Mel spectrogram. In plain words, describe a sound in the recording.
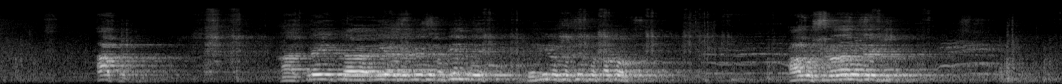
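A man declaims loudly on a stage, his voice echoing in a large hall.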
